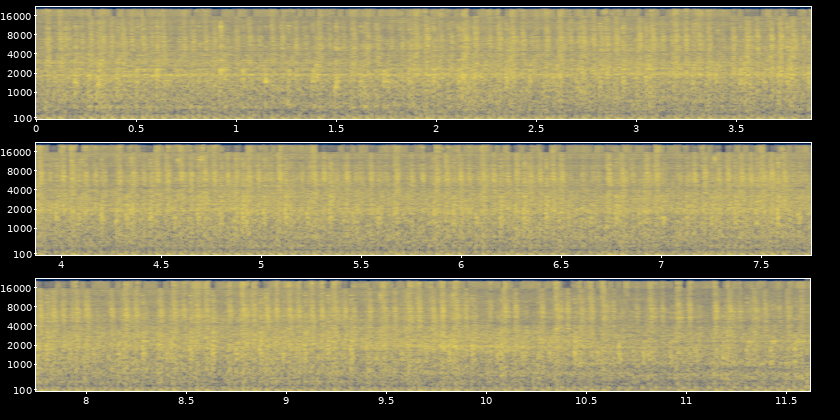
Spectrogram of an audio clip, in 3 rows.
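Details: 2006 Buell Ulysses XB12X, 56,000 miles, loping V-twin idle with a faint regular knock on each beat, heard after a full service including fuel pump and bearings; cause unknown.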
